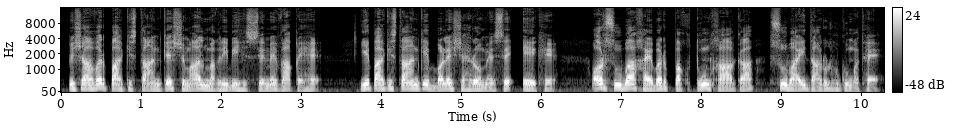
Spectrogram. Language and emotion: Urdu, neutral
